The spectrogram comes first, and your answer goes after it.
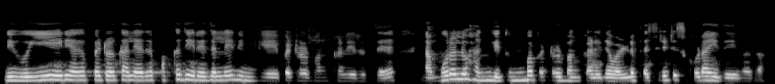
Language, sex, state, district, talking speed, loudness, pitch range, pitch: Kannada, female, Karnataka, Shimoga, 155 wpm, -16 LUFS, 175-210 Hz, 190 Hz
